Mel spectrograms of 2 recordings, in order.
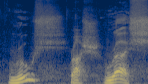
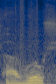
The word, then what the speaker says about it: Rusch: why don't you tell us who Rusch is? Okay. Or Rusch is. Rusch. Well, Rusch is the German pronunciation.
